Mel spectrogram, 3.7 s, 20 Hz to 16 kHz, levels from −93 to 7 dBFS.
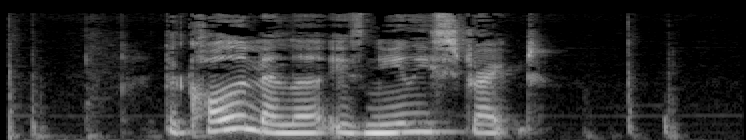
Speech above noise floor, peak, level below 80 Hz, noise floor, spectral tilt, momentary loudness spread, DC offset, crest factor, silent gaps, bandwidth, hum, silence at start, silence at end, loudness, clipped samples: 33 dB; -4 dBFS; -62 dBFS; -51 dBFS; -4.5 dB/octave; 15 LU; under 0.1%; 16 dB; none; 11.5 kHz; none; 0.8 s; 1.05 s; -19 LUFS; under 0.1%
